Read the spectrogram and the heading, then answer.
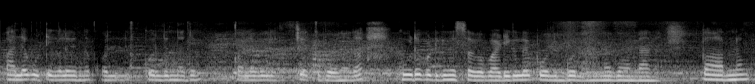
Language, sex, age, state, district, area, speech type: Malayalam, female, 18-30, Kerala, Idukki, rural, spontaneous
